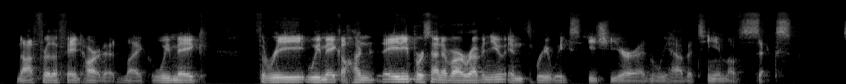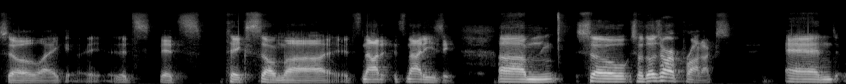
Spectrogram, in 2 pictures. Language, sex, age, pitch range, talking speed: English, male, 30-49, 90-110 Hz, 165 wpm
